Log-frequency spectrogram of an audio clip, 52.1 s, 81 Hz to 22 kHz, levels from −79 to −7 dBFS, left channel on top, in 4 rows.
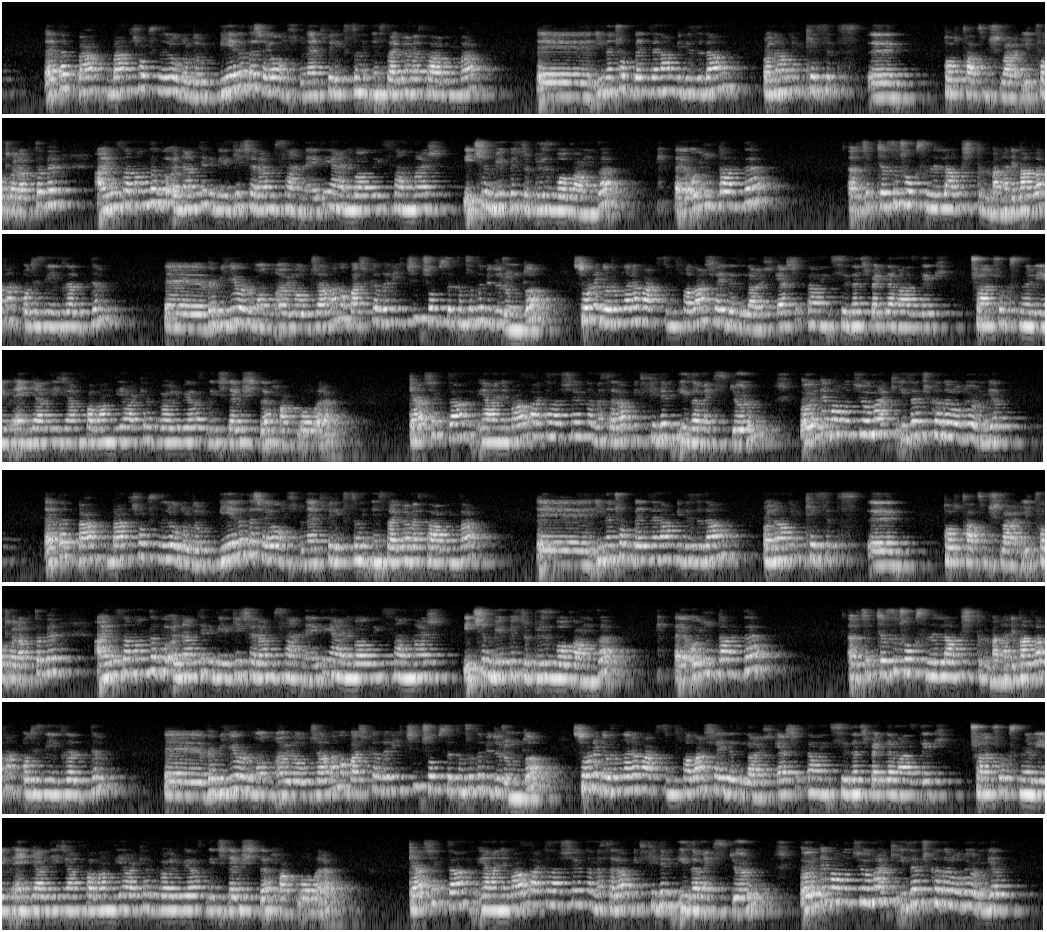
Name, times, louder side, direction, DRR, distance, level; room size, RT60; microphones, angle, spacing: voice 1, 0.5-5.9 6.7-9.1 9.5-11.2 11.8-13.8 14.2-18.5 18.8-20.7 21.4-22.6 23.6-27.4 28.1-32.8 33.2-37.8 38.2-43.3 44.2-51.6, equal, 50° right, -6 dB, 1.3 m, -22 dB
3.7 x 2.3 x 2.7 m, 0.72 s
head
